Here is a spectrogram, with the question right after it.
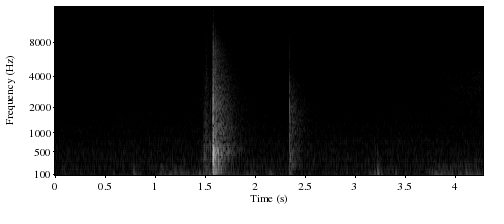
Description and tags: A hat being thrown the floor
floor, hat, impact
